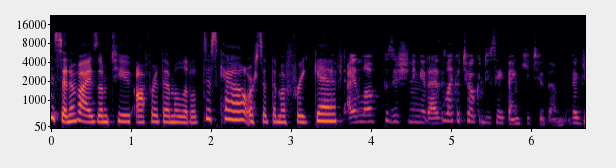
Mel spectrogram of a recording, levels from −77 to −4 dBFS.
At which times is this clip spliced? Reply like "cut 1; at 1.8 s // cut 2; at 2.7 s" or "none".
cut 1; at 3.6 s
